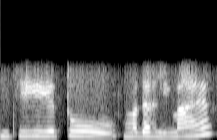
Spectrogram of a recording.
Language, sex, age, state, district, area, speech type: Hindi, female, 30-45, Uttar Pradesh, Chandauli, rural, conversation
